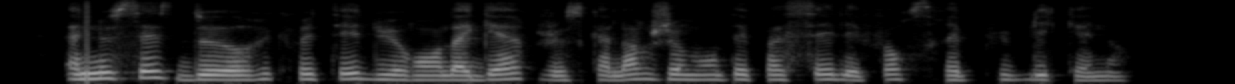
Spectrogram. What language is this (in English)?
French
